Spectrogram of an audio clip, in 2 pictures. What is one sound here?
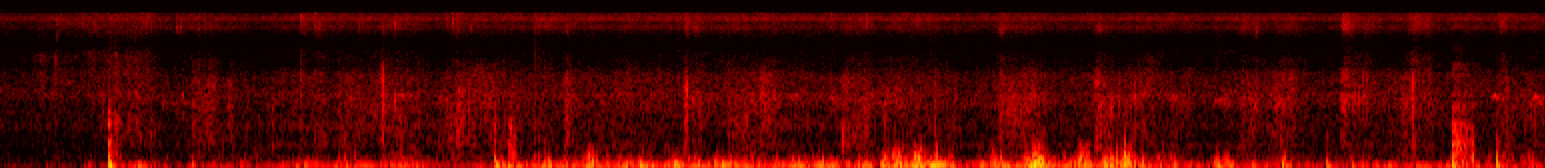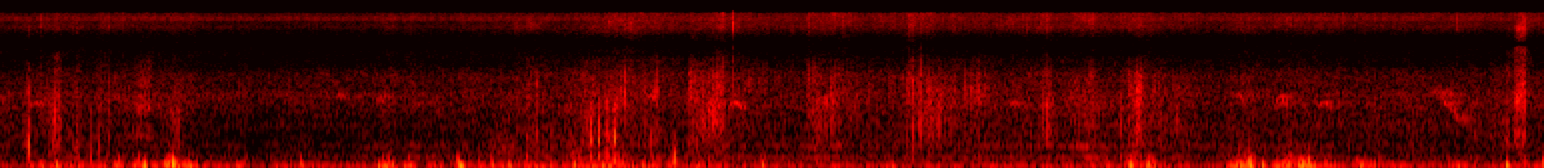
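Dry sticks rustle and clatter as they are handled.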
